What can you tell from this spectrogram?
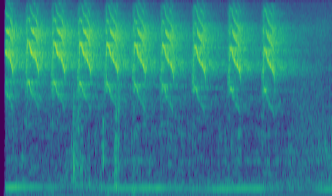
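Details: Asiatic wild dog, or dhole, in Tadoba Tiger Reserve, India; packs communicate by whistling. About ten short, high, downward-sliding whistles follow at a steady pace of roughly three per second. A constant low hum runs underneath.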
